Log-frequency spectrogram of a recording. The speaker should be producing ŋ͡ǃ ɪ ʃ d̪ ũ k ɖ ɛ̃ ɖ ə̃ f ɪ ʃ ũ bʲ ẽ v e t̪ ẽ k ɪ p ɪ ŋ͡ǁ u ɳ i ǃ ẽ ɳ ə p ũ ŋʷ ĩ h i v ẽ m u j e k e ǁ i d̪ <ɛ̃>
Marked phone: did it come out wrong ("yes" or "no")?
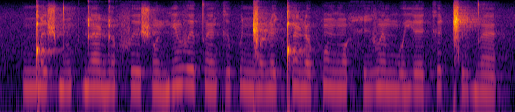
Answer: no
